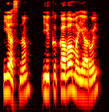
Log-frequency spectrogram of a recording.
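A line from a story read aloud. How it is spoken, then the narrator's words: Very even-toned question. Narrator (Russian): спросил Кайфат максимально ровным тоном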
